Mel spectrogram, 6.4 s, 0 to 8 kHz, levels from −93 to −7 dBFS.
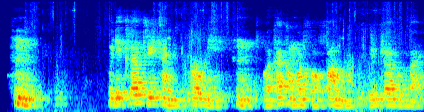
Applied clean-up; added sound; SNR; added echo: neural separator model SepFormer DNS4.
